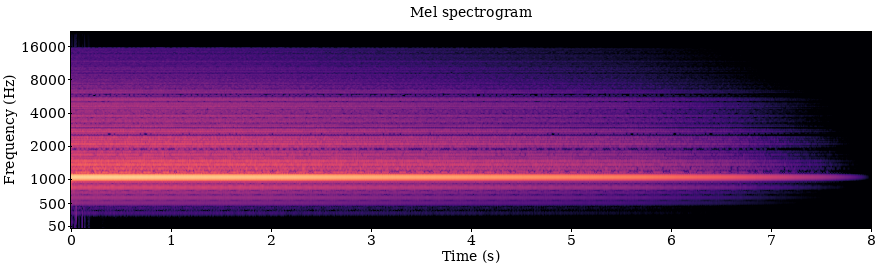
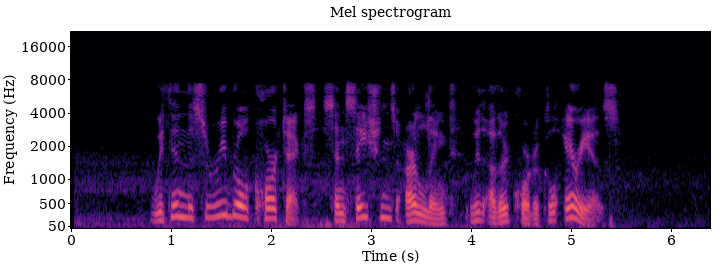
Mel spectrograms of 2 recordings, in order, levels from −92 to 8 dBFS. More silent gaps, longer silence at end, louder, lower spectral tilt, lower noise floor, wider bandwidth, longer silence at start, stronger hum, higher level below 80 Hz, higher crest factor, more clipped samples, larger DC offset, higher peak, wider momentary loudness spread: neither; first, 1.2 s vs 0.95 s; first, -9 LUFS vs -32 LUFS; second, 5 dB/octave vs -6 dB/octave; second, -57 dBFS vs -73 dBFS; first, 10.5 kHz vs 7.8 kHz; second, 0 s vs 0.8 s; neither; second, under -90 dBFS vs -60 dBFS; second, 10 dB vs 18 dB; neither; neither; first, 0 dBFS vs -14 dBFS; first, 19 LU vs 10 LU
